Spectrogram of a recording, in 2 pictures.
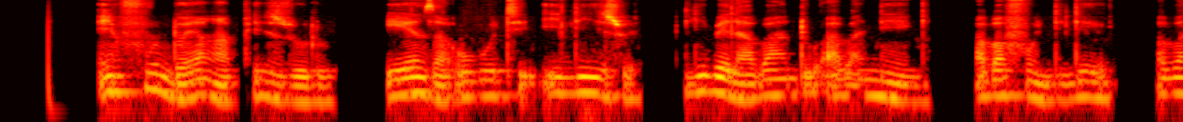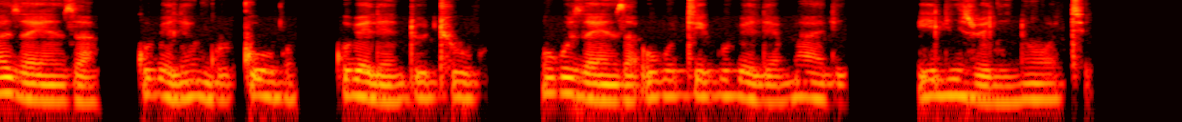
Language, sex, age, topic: North Ndebele, male, 18-24, education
